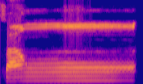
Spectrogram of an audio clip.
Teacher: ফা নুন জবর ফাং, ইকফা গুন্না, নুন সাকিনের পরে ইকফার হরফ সদ আসছে, এই কারণে এই নুন সাকিনকে নাকের ভিতরে লুকাইয়া গুন্নার সহিত পড়তে হবে। ফাং, সদ বা জবর সবে, এই সদ বাকে ধাক্কা দিয়ে উচ্চারণ করব, কারণ বা কলকলার হরফ নিচের দিকে ধাবিত করে ধাক্কা দিয়ে উচ্চারণ করতে হবে।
